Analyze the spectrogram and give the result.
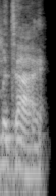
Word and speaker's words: Mattai: Matai.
